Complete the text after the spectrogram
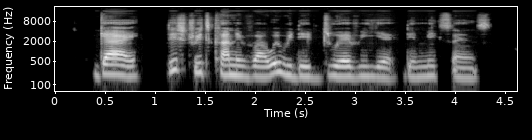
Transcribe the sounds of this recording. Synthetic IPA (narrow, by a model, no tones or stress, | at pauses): ɡaɪ | distɹitkʰanivawɛwideduɛvɹijiədemeksɛ̃ns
